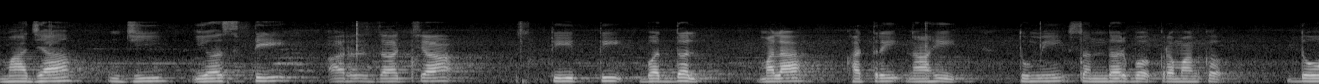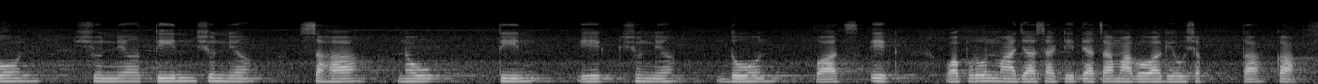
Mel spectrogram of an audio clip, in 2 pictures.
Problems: none marked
